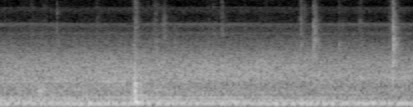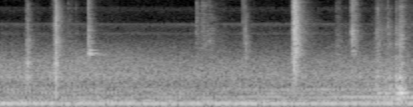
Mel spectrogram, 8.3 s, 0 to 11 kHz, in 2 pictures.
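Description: A GSG AK-47 .22 LR rifle being readied and fired with subsonic CCI Quiet segmented hollow-point rounds (710 feet per second): about four short, sharp clacks and cracks, the loudest about seven seconds in, over a steady low hum.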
